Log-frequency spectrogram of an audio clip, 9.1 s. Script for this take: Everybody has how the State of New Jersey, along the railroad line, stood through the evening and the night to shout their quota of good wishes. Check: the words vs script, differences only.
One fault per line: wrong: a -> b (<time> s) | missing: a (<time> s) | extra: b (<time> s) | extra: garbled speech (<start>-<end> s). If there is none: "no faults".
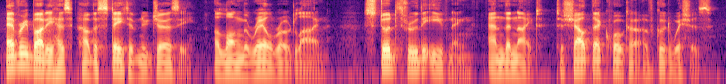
no faults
